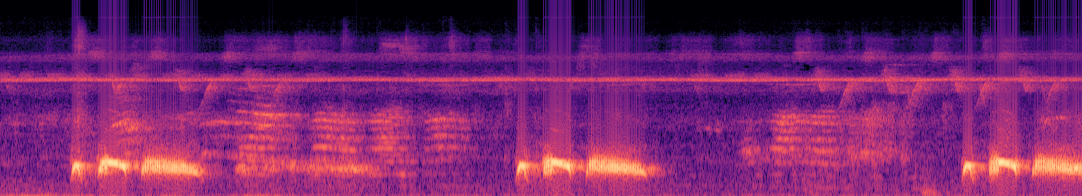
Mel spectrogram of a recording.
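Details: Spotted dove cooing: three low, hoarse coo phrases, each a short note, a rising-falling hoot and a longer drawn coo, about every three seconds, with a steady high electronic whine and faint voices between.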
